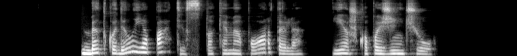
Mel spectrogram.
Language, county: Lithuanian, Alytus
